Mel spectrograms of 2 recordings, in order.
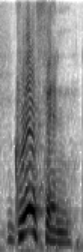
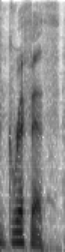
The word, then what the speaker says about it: Griffith: name um gesu grith Griffin I was Griff it's Griffith GTH I was going to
